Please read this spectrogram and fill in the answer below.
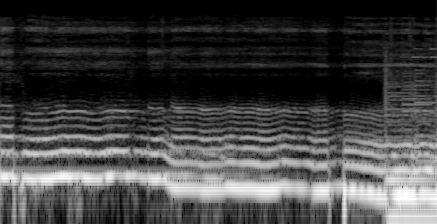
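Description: Slow Romani hallgató song: a man's voice sings long, held notes with a wavering vibrato over a steady keyboard chord, the melody stepping down to a lower note a little before halfway.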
